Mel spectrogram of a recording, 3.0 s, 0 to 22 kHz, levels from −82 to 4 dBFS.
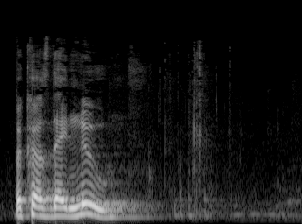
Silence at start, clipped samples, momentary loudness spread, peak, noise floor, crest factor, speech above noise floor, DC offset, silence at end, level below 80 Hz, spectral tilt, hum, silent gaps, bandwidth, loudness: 0.15 s; under 0.1%; 17 LU; -4 dBFS; -55 dBFS; 16 dB; 38 dB; under 0.1%; 1.65 s; -64 dBFS; -7.5 dB/octave; none; none; 11 kHz; -17 LUFS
